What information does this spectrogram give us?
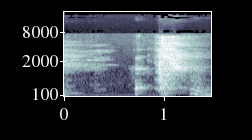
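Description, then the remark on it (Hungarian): A single loud sneeze: a brief breathy intake followed by a sharp, explosive burst of air, with no talking during it. “Bocsánat. Egészségedre.”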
